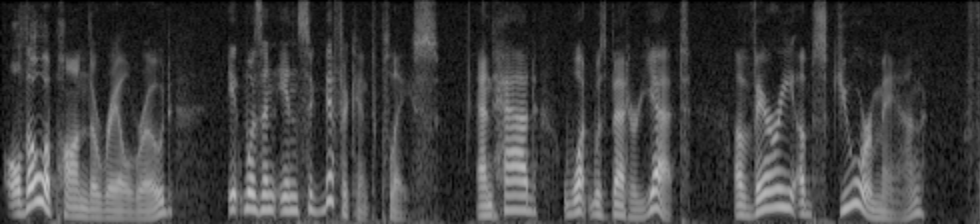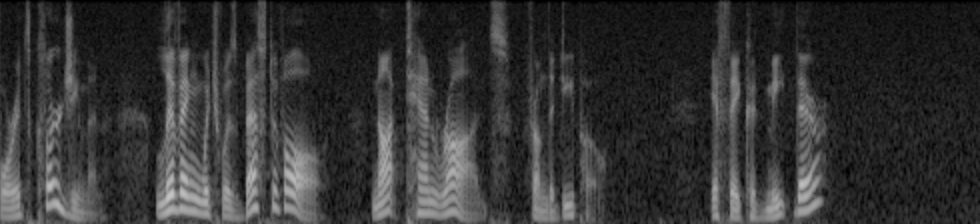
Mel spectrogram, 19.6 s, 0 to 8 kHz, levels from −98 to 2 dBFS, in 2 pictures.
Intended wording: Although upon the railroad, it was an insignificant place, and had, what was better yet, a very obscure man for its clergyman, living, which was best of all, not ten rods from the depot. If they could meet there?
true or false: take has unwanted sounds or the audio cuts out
false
